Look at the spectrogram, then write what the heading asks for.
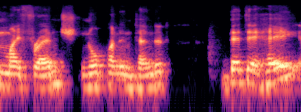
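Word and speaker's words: Déterre: Dete is how you pronounce it? Very well.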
